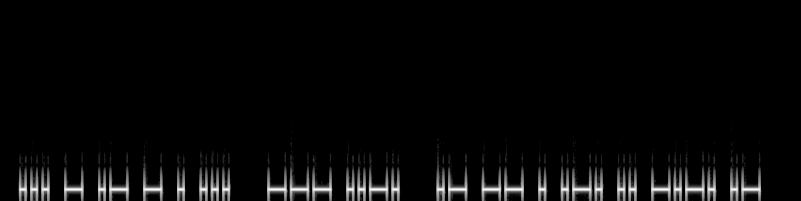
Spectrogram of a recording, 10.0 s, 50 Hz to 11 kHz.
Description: Morse code, heard as a keyed tone, about 17 wpm, 700 Hz. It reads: STATES OF AMERICA
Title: Sets of 5 Words 17wpm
